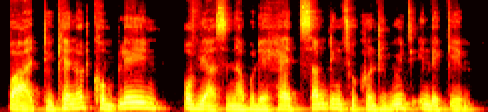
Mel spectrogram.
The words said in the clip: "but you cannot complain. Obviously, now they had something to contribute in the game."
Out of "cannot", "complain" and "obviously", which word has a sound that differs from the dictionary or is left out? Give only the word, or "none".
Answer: obviously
